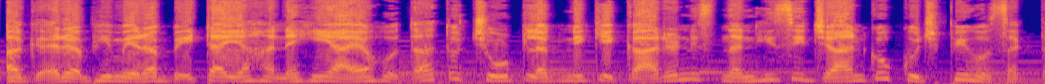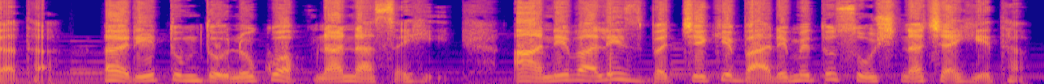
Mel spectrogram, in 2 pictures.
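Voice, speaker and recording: A woman's voice: lowish voice, normal speed, soft background music, lightly acted. A woman voicing a stern but caring mother-in-law in a cartoon family story, admonishing and reasoning. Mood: reproving, earnest. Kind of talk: animated Hindi family story dialogue.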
